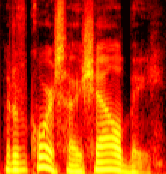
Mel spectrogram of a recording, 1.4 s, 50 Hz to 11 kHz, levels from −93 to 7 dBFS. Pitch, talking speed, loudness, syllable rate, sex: 125 Hz, 260 wpm, -14 LUFS, 5.4 syllables/s, male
